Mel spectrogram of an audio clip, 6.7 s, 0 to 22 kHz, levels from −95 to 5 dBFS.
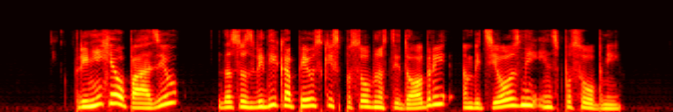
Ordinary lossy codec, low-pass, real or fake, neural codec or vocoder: none; 7.2 kHz; fake; codec, 16 kHz, 4 kbps, X-Codec, HuBERT features, trained on general audio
